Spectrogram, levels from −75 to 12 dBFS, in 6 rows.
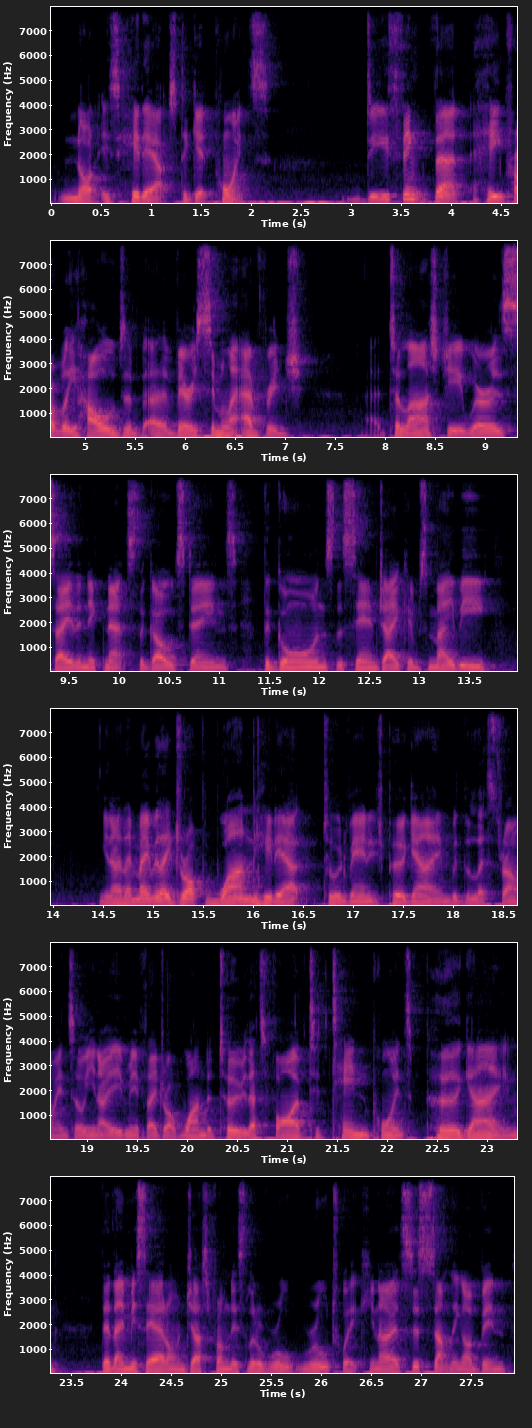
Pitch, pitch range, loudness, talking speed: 115 Hz, 105-130 Hz, -24 LUFS, 185 wpm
